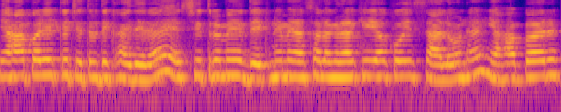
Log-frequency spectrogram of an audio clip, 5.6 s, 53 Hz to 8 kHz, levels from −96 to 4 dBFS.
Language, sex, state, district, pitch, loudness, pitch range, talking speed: Hindi, female, Uttar Pradesh, Hamirpur, 260 Hz, -15 LUFS, 250-270 Hz, 265 wpm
